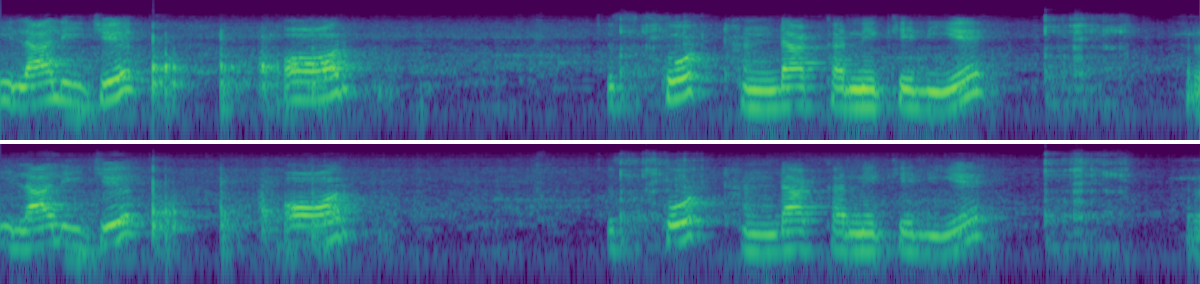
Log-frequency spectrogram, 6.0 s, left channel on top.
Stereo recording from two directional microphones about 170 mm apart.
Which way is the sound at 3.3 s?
50° left (ahead or behind).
